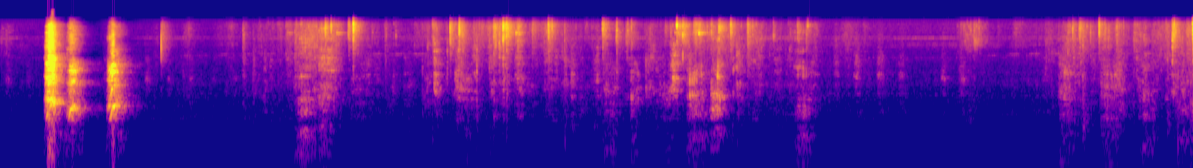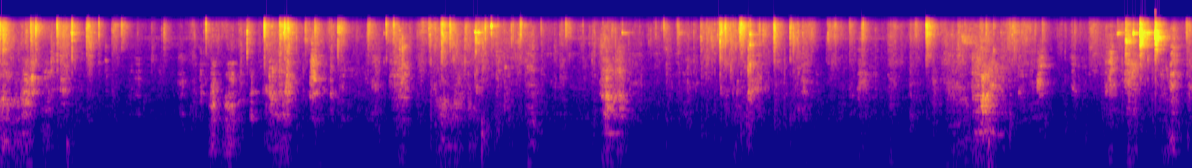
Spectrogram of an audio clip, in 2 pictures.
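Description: A group of dogs barking and scuffling at play: two loud sharp barks about a second in, then a long run of irregular, quieter barks and noises, with a short lull around the middle.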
